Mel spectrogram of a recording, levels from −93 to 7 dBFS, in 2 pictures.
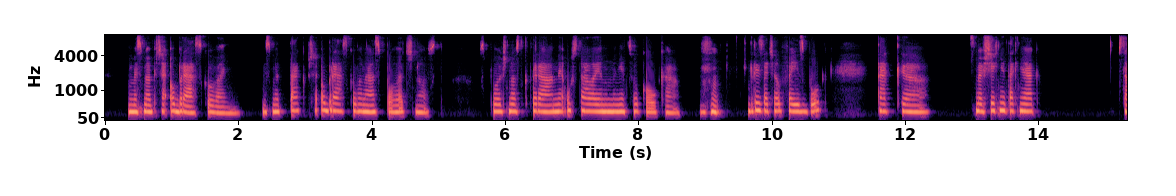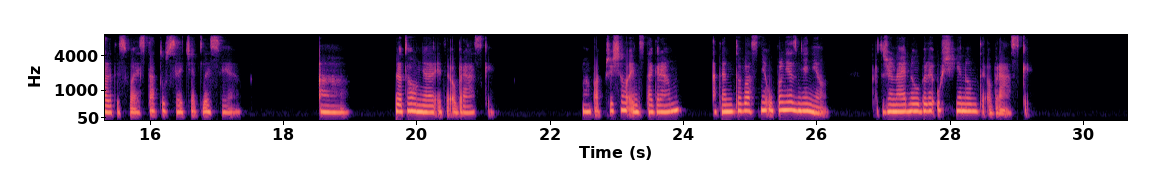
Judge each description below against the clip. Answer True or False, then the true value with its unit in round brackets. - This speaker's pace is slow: True (110 wpm)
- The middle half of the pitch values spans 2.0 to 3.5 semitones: True (3.2 semitones)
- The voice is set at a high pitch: True (200 Hz)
